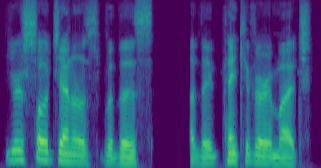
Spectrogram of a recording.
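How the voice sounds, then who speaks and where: A Brazilian man hosts an interview in English, his second language, speaking with a Brazilian Portuguese accent at a mid pitch. He is effusive, stacks up restarts and repeats words as he works toward his question. His voice sounds dry and close, with almost no room echo. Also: normal speed. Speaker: podcast host. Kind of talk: conversational interview.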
